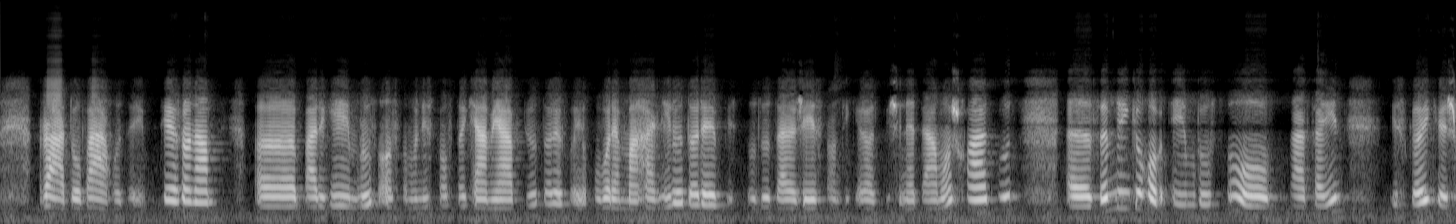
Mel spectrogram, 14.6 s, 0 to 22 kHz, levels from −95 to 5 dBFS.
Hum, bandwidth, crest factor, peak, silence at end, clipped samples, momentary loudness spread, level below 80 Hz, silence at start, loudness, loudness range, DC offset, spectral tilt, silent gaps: none; 6.2 kHz; 22 dB; 0 dBFS; 0 s; under 0.1%; 15 LU; -60 dBFS; 0 s; -21 LUFS; 3 LU; under 0.1%; -4 dB/octave; none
